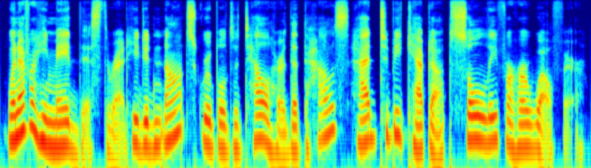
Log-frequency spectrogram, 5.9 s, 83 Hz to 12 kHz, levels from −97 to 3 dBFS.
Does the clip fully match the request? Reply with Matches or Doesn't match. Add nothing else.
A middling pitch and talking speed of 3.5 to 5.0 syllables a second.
Doesn't match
